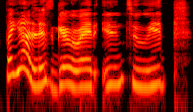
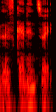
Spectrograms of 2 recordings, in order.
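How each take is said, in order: First: Hyped-up announcement. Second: Low, unvoiced whisper; hushed low take on the same line. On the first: Acted. Hyping the start. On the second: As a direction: breathe the line out low and secret. Repeating the start line.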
